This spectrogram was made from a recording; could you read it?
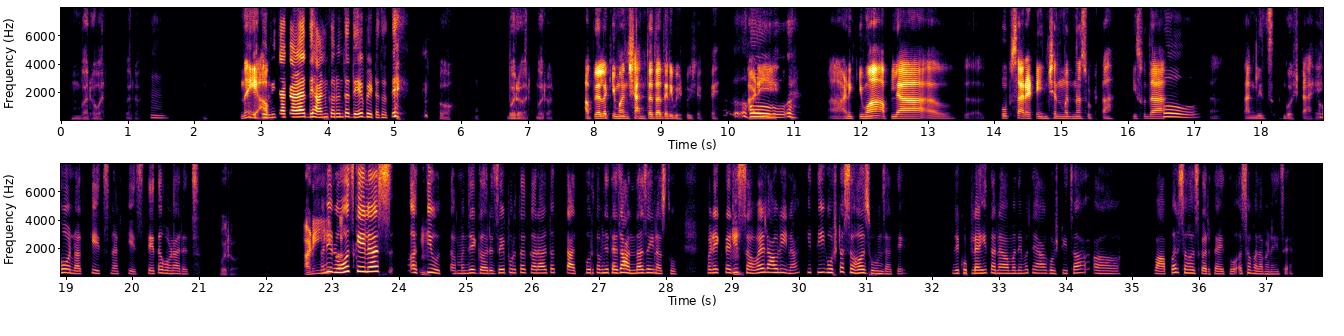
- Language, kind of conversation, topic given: Marathi, podcast, ध्यानासाठी शांत जागा उपलब्ध नसेल तर तुम्ही काय करता?
- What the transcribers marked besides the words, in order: other noise; laughing while speaking: "देव भेटत होते"; chuckle; chuckle; tapping; unintelligible speech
